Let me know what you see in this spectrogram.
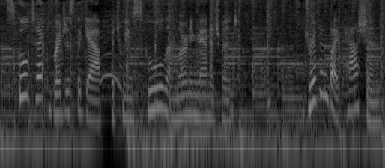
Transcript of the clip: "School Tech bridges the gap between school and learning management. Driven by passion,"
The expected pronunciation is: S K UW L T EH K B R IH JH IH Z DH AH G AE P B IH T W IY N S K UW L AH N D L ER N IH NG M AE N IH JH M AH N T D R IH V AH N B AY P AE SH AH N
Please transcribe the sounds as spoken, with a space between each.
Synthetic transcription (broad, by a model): S K UW L T EH K B R IH JH IH Z DH AH G AE P B IH T W IY N S K UW L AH N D L ER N IH NG M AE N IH JH M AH N T D R IH V AH N B AY P AE SH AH N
